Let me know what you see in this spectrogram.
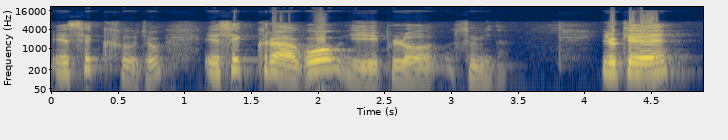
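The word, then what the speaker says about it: עֵשֶׂק: 그래서 이 우물을 두고 이제 이삭의 종들과 그랄 사람들이 다투었다고 말씀하고, 그래서 그 이름을 이제 이 다툼의 우물이라는 이 여기는 에섹이라는, 원래 발음은 에세크죠.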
